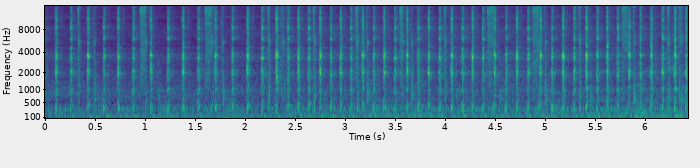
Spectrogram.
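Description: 1/8-scale Allen American model locomotive running on compressed air in reverse gear: its cylinders chuff out air in a fast, even rhythm of sharp puffs as the wheels spin free.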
